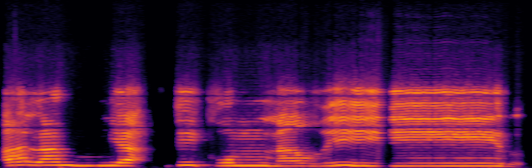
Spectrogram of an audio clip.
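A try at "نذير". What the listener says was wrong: Kemudian nazir itu tipis, tidak nazir. Khawatirnya seperti huruf dha. Nazir, tapi nazir. Alam ya'tikum nazir. Nazir tipis, tidak nazir. Kalau nazir jadi huruf dha.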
